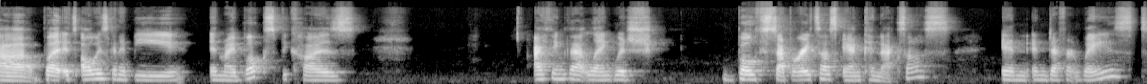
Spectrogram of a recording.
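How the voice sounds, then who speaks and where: With a New York accent, a woman speaks at a fairly low pitch with ordinary variation. Her pauses are long and frequent. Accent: New York American English. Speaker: novelist. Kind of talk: live book club interview. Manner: halting, many fillers and restarts.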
